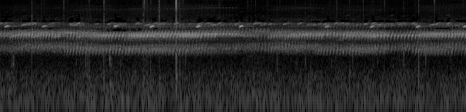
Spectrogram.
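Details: Massed frogs and little peepers calling at a backyard pond in May, forming an unbroken ringing chorus of high, overlapping peeps and trills that swells slightly mid-way.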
